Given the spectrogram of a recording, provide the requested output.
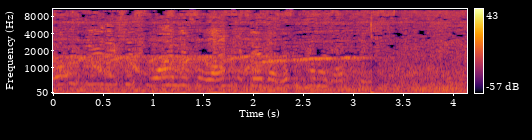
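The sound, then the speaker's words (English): A police siren wails steadily, partly buried under loud, rushing background noise and the murmur of people talking. “You hear all the lights and sirens?”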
